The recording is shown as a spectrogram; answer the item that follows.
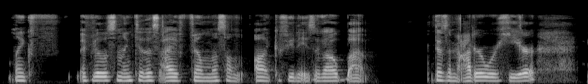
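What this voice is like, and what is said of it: Slightly scratchy voice. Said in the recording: “sorry if my voice sounds a little scratchy”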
